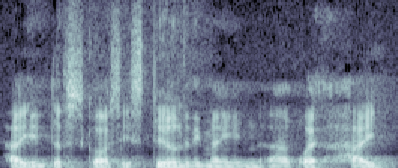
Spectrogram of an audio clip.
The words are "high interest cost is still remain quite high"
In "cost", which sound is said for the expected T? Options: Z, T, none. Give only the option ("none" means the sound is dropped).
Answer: none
